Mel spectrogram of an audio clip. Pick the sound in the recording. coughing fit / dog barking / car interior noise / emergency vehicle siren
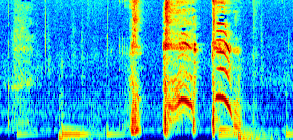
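coughing fit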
